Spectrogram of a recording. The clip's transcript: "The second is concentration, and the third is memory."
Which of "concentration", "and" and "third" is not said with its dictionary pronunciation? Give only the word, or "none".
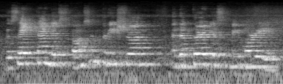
third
